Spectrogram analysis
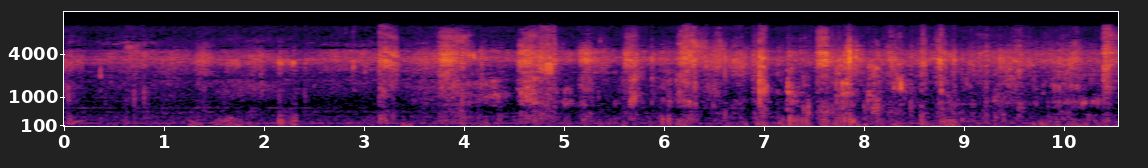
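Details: English Bulldogs, two young dogs aged about one year, recorded 1 January 2016; irregular bursts of snuffling, pig-like snorts and rough grunts, broadband and raspy, over a steady low hum.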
